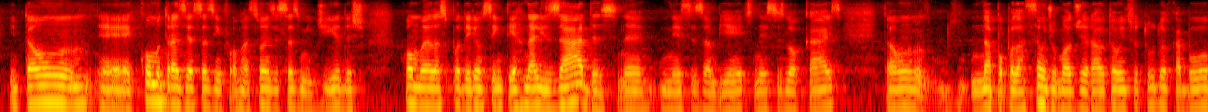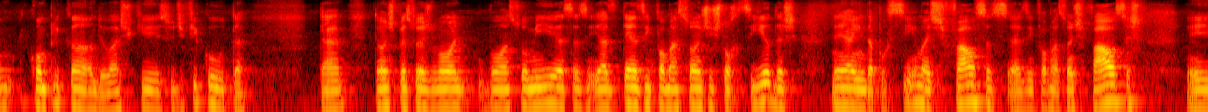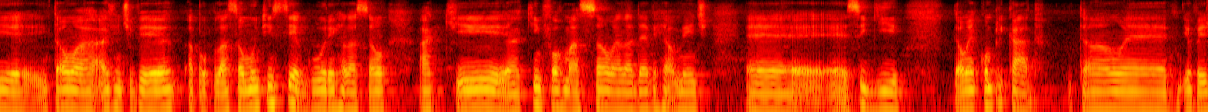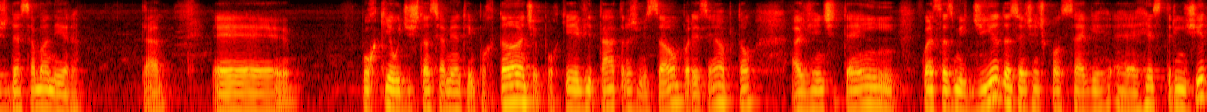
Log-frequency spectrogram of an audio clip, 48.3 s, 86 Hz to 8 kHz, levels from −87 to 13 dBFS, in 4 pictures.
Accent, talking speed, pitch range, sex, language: Brazilian, 140 wpm, 100-120 Hz, male, Portuguese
